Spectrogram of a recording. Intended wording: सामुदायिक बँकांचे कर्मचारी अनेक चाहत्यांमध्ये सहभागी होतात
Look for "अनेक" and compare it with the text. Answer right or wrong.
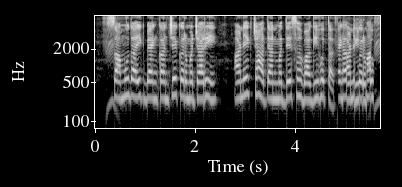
right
